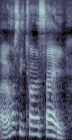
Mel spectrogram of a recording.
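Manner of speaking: high-pitched exasperated puzzlement; baffled reader. Retold or imitated. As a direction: voice a confused reader's mock-frustrated question. Voices himself puzzling over the dialogue.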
